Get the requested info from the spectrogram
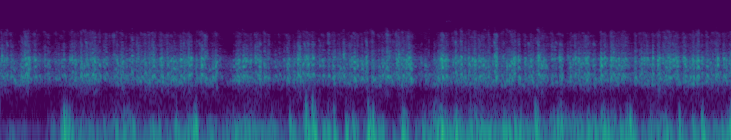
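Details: Frog chorus of at least two species calling together: a dense, continuous wall of overlapping croaks and trills, with low rumbling gusts of wind breaking through underneath.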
